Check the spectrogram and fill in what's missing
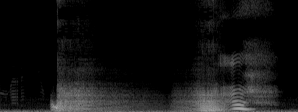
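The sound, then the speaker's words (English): Two fart sounds close together: a long, raspy, sputtering one followed by a shorter one that rises into a squeaky, tonal finish. Both are loud, with no talking. “It's just a couple of farts.”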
